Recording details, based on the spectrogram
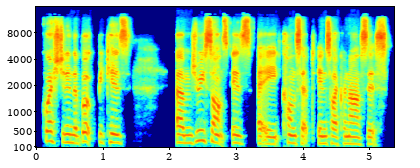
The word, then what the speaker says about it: jouissance: And I think you refer to it in the book as jouissance, I believe is how you say it.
